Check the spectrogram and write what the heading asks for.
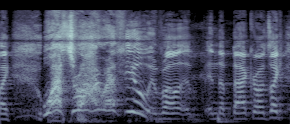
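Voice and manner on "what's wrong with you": shrill, very high, loud, furious shout. Retelling yelling out a car window at a driver: imitating own angry yelling. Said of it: "I started yelling out the window".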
